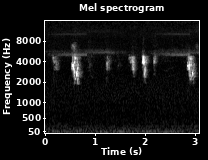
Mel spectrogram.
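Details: Sparrow chirping on a thatched roof in morning dew, a quick scatter of short high tweets, some doubled, about five within three seconds over a quiet steady hiss.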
